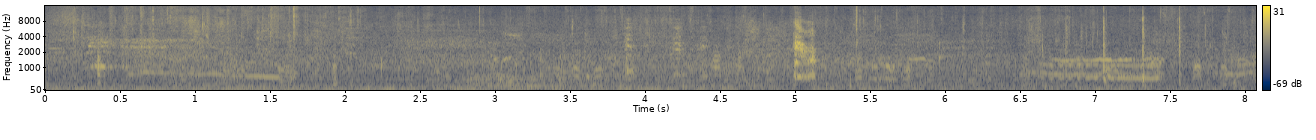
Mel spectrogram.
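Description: Chickens cluck and squawk nearby over a steady low hum, with several birds calling at once and people's voices mixed in.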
